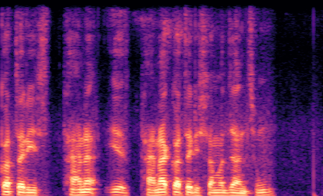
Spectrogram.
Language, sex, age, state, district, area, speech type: Nepali, male, 60+, West Bengal, Darjeeling, rural, spontaneous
